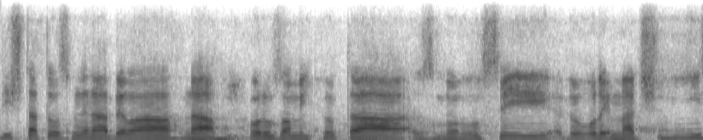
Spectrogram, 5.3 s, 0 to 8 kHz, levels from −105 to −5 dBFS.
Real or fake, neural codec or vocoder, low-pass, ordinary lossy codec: fake; codec, 16 kHz, 1.1 kbps, Voila-Tokenizer; 7.2 kHz; Opus, 16 kbps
